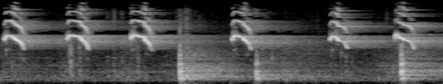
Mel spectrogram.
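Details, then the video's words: A chick calling for its mother gives single loud, falling peeps about every half second, punctuated by sharp knocking or tapping sounds. "TIẾNG GÀ CON KÊU, GÀ CON GỌI MẸ"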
